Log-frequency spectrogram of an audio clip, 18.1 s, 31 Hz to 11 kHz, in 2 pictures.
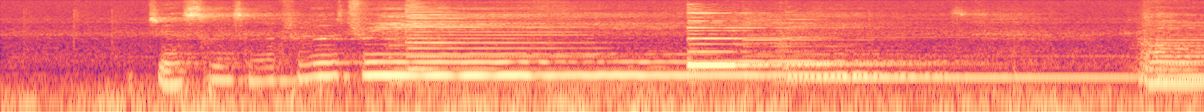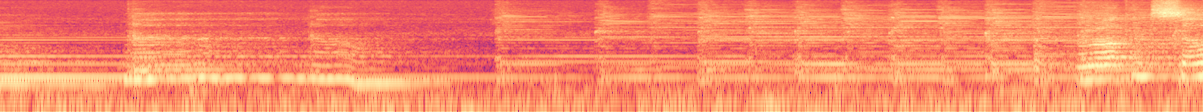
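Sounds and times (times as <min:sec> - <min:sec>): guitar strumming slow chords: 0:00.0 - 0:18.0.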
